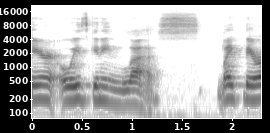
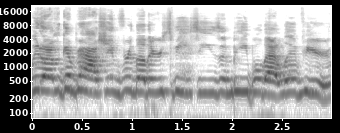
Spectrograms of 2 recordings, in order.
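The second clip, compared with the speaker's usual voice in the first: put-on pitched-up, boozy, drunken ranting tirade; 5 semitones higher than usual. Imitating Rick from Rick and Morty on a drunk tirade: Rick drunk tirade impression. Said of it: "He's like".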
